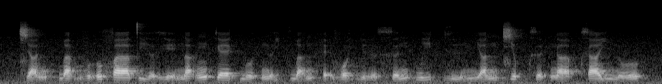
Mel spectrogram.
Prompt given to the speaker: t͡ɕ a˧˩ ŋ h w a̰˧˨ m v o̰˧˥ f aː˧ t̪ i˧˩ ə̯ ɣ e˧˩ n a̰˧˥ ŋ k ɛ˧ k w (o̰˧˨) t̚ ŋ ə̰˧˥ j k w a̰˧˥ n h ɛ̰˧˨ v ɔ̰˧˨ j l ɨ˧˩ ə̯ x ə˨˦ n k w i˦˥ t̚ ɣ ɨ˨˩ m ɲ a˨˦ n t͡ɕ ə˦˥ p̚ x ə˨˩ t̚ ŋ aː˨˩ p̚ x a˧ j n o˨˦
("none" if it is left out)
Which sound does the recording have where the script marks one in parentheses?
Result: o˨˩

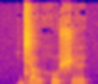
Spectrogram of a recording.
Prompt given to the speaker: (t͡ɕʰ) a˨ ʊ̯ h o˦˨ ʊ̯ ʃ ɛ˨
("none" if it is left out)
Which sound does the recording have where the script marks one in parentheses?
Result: d͡ʑ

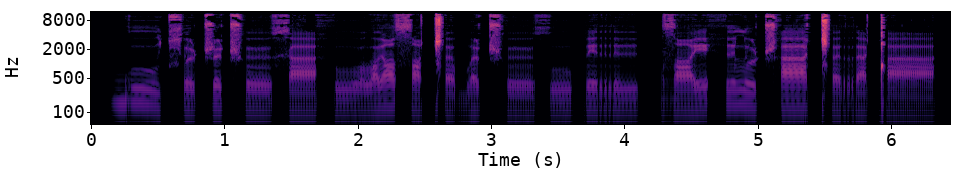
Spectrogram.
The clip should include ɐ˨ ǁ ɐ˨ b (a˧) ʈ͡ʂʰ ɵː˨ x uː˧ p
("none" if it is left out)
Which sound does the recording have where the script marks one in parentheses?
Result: ɐ˧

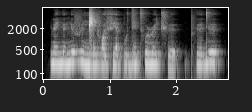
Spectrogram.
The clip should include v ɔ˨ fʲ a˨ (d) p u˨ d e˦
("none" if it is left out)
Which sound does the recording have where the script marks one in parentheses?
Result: none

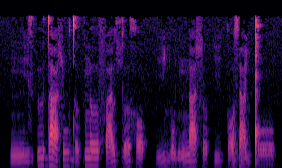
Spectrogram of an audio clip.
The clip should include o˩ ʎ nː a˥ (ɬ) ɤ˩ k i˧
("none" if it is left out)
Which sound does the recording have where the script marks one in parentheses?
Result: ɬ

